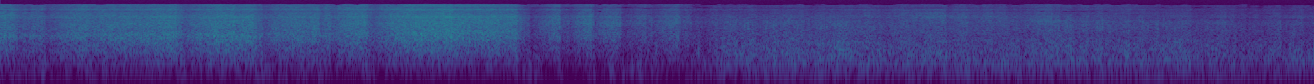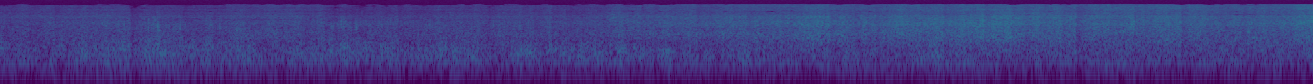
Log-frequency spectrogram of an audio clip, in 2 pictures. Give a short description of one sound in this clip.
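Wind blows steadily across the open ground and buffets the microphone.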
